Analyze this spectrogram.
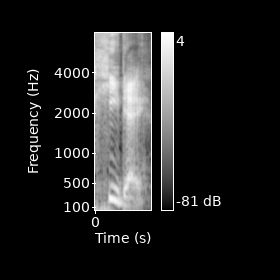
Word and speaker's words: Hyde: Hyde is saying also some people call him Hyde, or pronounced Hide, if that's easier.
